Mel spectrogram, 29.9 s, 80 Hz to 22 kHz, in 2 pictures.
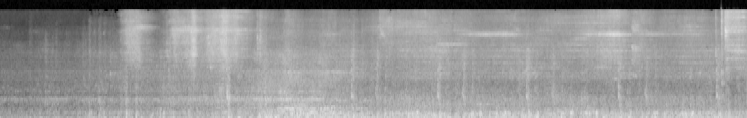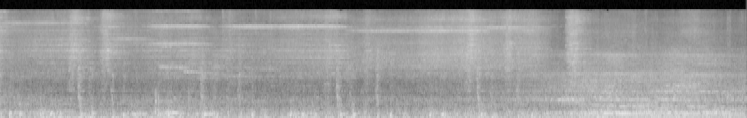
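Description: ICE 1 high-speed train (class 401) running slowly past into the station, with a steady rumble and clatter of wheels over the rails and thin high-pitched squeals. The noise builds over the first few seconds and swells again near the end as the rear power car passes.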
